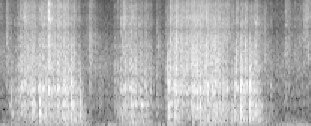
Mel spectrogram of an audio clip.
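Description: Wiping down a garden tabletop by hand: two long rubbing strokes across the surface, the second starting about a second and a half in and lasting nearly two seconds.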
